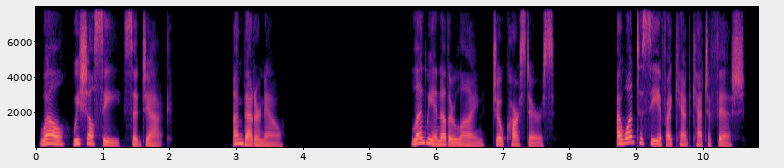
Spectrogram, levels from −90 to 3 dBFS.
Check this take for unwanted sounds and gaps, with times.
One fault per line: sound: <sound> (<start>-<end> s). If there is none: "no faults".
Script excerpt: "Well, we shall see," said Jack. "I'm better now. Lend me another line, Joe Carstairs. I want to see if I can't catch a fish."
no faults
